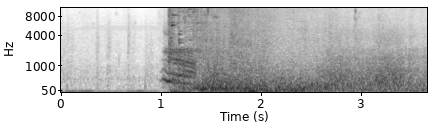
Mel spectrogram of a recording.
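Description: A loud explosion bursts close by.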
